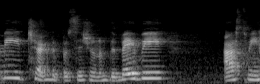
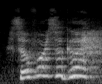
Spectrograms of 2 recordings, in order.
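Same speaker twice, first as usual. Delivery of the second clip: excited; 11 semitones higher, 4 dB louder than usual. Real, not acted. Happy update on pregnancy.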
